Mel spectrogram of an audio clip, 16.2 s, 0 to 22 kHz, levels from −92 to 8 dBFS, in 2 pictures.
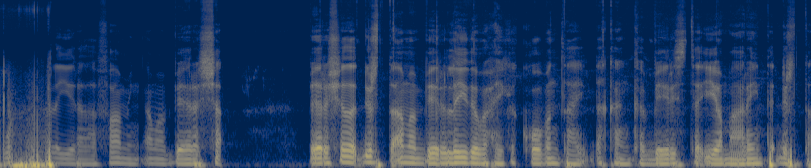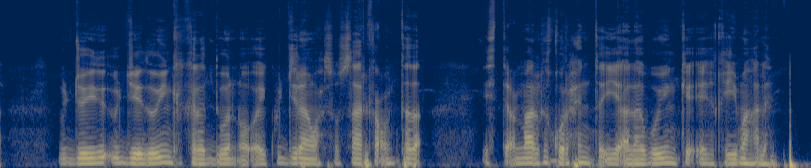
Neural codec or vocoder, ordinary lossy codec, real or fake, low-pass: vocoder, 44.1 kHz, 128 mel bands every 256 samples, BigVGAN v2; none; fake; none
